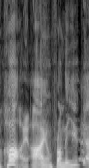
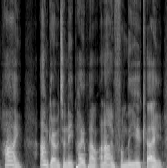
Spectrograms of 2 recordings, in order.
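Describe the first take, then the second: First: Mock southern English accent, much higher and louder, breaking into laughter; redoing the trainer's southern English accent while giggling; laughing southern accent. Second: Higher and louder mock southern English accent. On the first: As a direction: try the southern English accent again but crack up laughing through it. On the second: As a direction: put on a southern English accent to imitate the trainer. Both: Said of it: "What accent is that?".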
